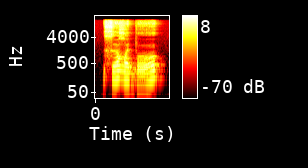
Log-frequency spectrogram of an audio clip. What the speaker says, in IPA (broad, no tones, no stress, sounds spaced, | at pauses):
x ɯ ʁʷ i b o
